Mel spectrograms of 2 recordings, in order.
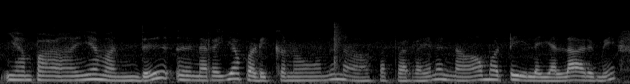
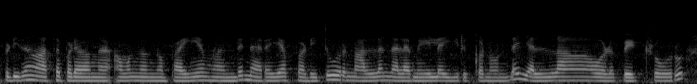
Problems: low volume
